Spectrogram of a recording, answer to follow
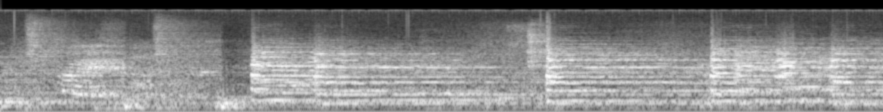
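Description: Live band playing held chords with sharp accented hits every second or so. A voice is briefly heard over the music near the start.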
